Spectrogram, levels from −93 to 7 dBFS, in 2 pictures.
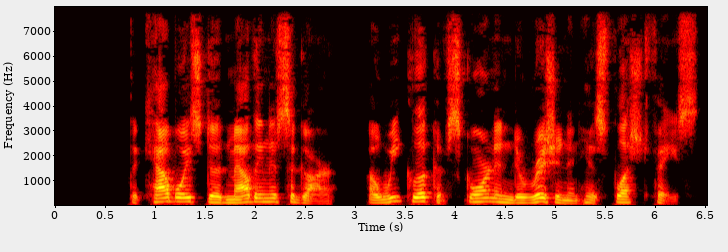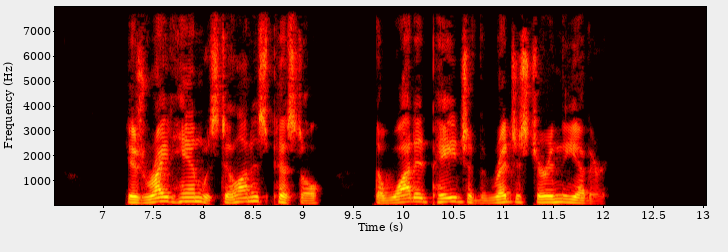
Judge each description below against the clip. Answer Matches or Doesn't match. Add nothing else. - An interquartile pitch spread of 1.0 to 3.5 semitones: Doesn't match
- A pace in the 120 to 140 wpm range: Doesn't match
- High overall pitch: Doesn't match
